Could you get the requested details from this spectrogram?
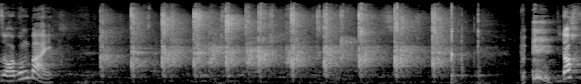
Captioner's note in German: Beifall AfD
